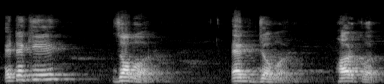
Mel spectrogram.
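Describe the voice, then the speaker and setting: A man's voice: on the high side, very animated, drawn-out words, roomy sound. A man teaching Quran recitation step by step, asking questions and answering them himself.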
